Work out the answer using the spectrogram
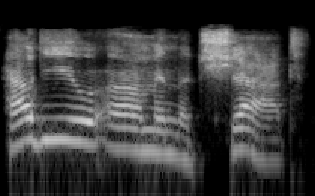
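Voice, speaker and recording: A woman's voice: medium pitch, very animated, a little slow, fairly bright tone, a little hiss or hum. A woman in her thirties co-hosting a casual chat, informal and slangy with a joking streak. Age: 30s. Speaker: podcast co-host.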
